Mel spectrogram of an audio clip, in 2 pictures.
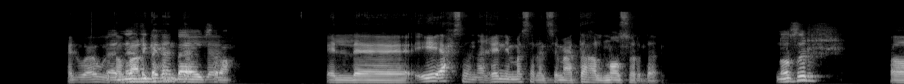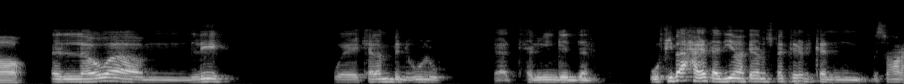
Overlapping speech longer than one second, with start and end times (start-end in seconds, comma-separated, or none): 1.1-2.3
